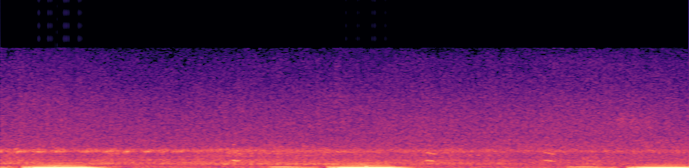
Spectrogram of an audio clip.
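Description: A Eurasian bittern booms: deep, hollow, foghorn-like notes, each preceded by a softer short intake, repeating about every two seconds over a faint steady high hum.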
